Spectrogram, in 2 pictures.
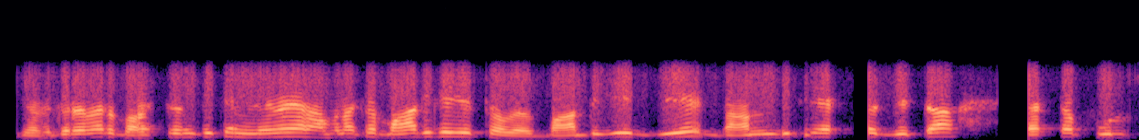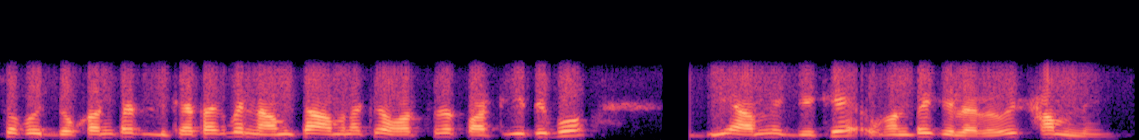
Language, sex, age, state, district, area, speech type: Bengali, male, 30-45, West Bengal, Jhargram, rural, conversation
